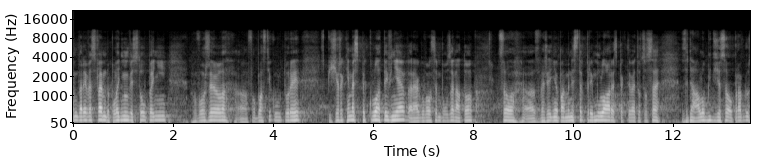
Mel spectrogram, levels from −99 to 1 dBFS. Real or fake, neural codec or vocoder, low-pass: fake; codec, 24 kHz, 3.1 kbps, DualCodec; 10.8 kHz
